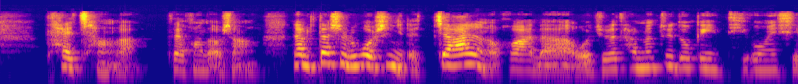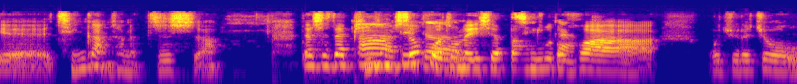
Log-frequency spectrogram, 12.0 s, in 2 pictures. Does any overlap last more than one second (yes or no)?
yes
